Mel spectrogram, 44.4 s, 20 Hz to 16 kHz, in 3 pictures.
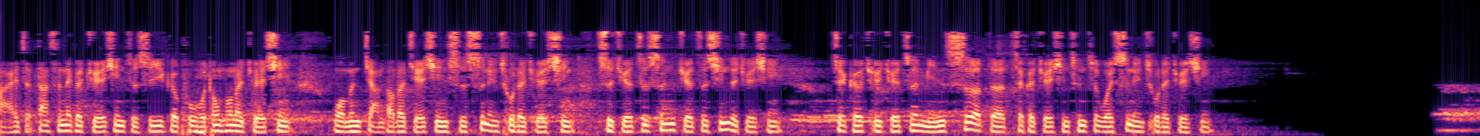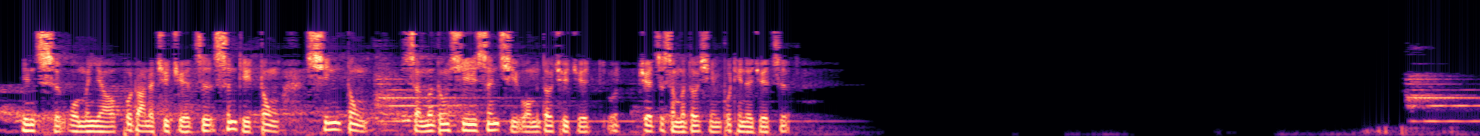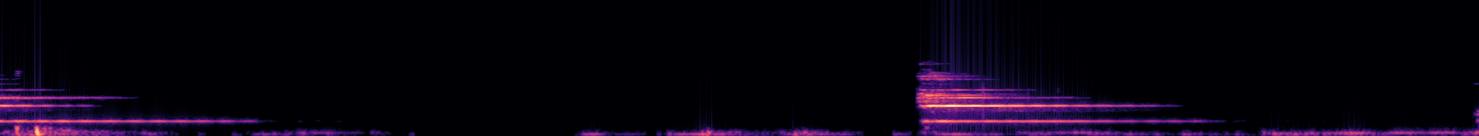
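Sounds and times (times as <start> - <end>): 
speech: 0.0 - 12.3, 14.4 - 22.9
meditation bell ringing: 17.1 - 22.0, 28.9 - 32.0, 38.8 - 41.6
faint low thumps: 28.4 - 28.8.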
